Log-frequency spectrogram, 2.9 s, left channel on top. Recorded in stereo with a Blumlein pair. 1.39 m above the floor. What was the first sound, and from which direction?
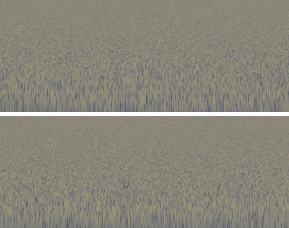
Only background noise.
